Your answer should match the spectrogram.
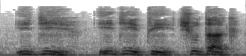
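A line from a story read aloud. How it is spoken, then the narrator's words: Weakening voice. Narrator (Russian): произнес Маркомбр слабеющим голосом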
